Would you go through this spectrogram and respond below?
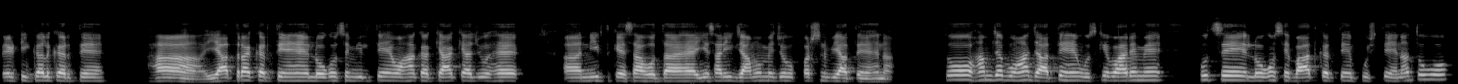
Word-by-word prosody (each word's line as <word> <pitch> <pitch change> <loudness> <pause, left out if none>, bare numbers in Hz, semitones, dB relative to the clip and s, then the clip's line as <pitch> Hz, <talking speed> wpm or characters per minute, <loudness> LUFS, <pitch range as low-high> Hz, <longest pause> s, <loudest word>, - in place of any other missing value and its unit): Practical 180 +1 0
करते 170 -1 +1
हैं 165 -1 -4 0.5
हाँ, 150 -6 +3
यात्रा 165 +7 +3
करते 190 -1 0
हैं, 175 0 +2
लोगों 170 +1 +1
से 185 +1 -6
मिलते 170 +1 -6
हैं, 180 - +1
वहाँ 175 0 +1
का 175 0 +1
क्या-क्या 170 +1 +1
जो 170 0 -4
है 170 0 +3 0.5
अ, 160 0 +1
नृत्य 170 0 -6
कैसा 165 0 +1
होता 155 0 +3
है। 155 0 +3
ये 170 - -2
सारे 175 0 0
एग्ज़ामों 165 +1 0
में 180 0 -5
जो 175 0 -3
प्रश्न 175 0 -5
भी 165 -1 -3
आते 145 - -4
हैं 140 +1 -4
ना, 125 -3 -6 0.5
तो 215 0 +3
हम 205 +1 0
जब 215 -1 0
वहाँ 195 +2 +3
जाते 165 +5 +3
हैं, 185 -1 +2 0.2
उसके 195 - -6
बारे 185 +2 +4
में 195 0 -1 0.4
खुद 210 0 -2
से 200 -1 +4
लोगों 180 +2 0
से 185 - -1
बात 170 +1 +3
करते 185 0 -2
हैं, 175 - -3
पूछते 175 +1 -8
हैं 160 - -5
ना 175 - -2
तो 225 - 0
वो 230 0 0
175 Hz, 215 wpm, -22 LUFS, 165-185 Hz, 0.5 s, बारे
